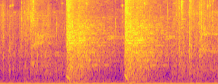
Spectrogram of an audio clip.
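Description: Clay pots shatter with a sharp crash.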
